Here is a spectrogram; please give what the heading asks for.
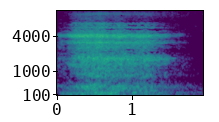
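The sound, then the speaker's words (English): A slow, deep breath drawn in through the nose, heard as a steady breathy hiss that swells quickly, holds for over a second, then tapers off as the inhale ends, alone and without talk. “Let's take one last conscious, slow breath in through the nose all the way up.”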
